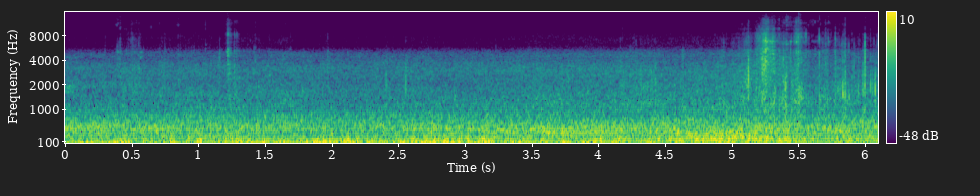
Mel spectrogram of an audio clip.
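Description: Wind buffeting the microphone, a steady low rumble, with a few light clicks about five seconds in.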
